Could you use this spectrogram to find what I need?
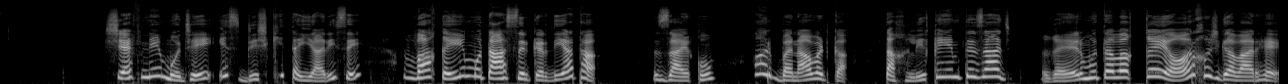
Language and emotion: Urdu, surprised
